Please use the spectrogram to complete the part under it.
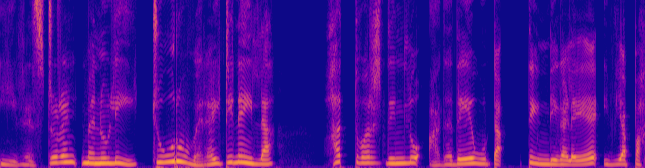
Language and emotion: Kannada, disgusted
